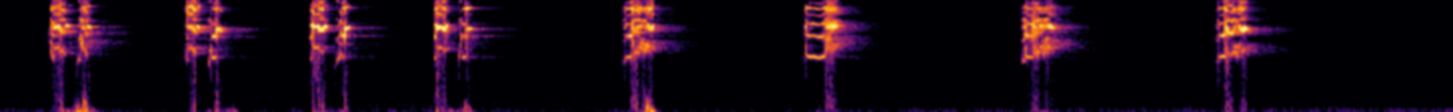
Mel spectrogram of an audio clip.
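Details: Lovebird calls used as a lure for other lovebirds: harsh, high, squawking notes given singly about once per second, each a short raspy burst with a fading tail, with brief silences between.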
